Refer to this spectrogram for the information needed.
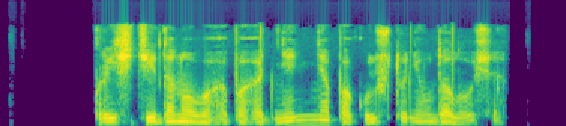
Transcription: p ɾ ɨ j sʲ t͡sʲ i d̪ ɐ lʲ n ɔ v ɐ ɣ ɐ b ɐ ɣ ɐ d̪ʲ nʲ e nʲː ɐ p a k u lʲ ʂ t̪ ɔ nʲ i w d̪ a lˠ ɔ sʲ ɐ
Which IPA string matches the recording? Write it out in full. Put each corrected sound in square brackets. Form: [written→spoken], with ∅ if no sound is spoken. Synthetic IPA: p ɾ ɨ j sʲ t͡sʲ i d̪ ɐ [lʲ→∅] n ɔ v ɐ ɣ ɐ [b→p] ɐ ɣ [ɐ→a] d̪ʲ nʲ e nʲː ɐ p a k u lʲ ʂ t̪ ɔ nʲ [i→ɛ] w d̪ a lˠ ɔ sʲ ɐ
